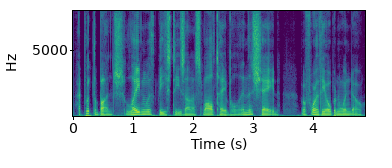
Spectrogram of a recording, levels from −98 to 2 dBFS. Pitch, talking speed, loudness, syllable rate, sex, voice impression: 125 Hz, 220 wpm, -19 LUFS, 5.9 syllables/s, male, very masculine, adult-like, thick, slightly tensed, slightly weak, bright, slightly soft, muffled, fluent, slightly raspy, cool, slightly intellectual, refreshing, sincere, calm, slightly mature, slightly friendly, slightly reassuring, slightly unique, slightly elegant, slightly wild, slightly sweet, lively, kind, modest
